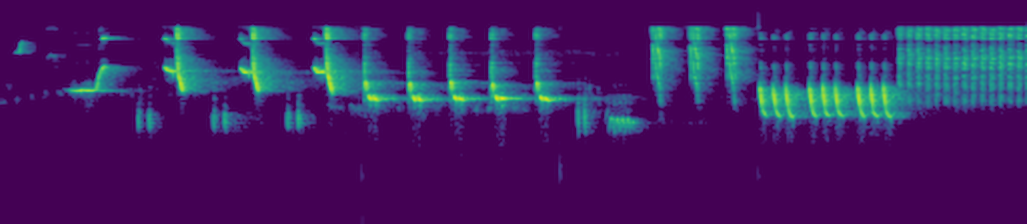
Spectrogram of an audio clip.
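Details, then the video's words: Thrush nightingale singing a loud, varied phrase: rising whistles, then a long series of sharp, evenly repeated chock notes, lower throaty bursts, and a final high, buzzing, fizzing trill. "Как поёт Соловей обыкновенный (Luscinia luscinia)"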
